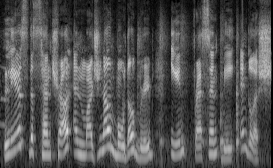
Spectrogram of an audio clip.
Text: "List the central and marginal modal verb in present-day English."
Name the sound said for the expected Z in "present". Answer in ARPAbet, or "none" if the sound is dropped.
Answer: S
